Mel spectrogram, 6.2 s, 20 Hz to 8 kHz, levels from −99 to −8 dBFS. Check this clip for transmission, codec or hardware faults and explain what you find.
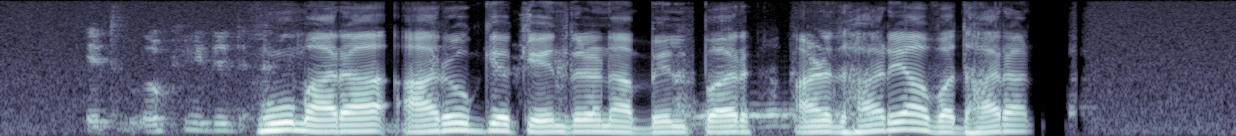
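Yes, two faults keep coming back here, and both point to an echo canceller struggling while both sides talk.

Speech suppressed in double talk, at 1.7–3.57, 3.75–3.94, 4.21–4.88 and 5.08–5.44 s: the speech ducks hard, up to roughly 40 dB, likely because the canceller turned down this side's speech along with the echo while both sides were talking.

Echo leak, at 3.76–3.99 and 5.33–5.40 s: a faint copy of the speech trails about 197 ms behind, about 15 and then 25 dB down, likely loudspeaker echo the canceller missed.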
